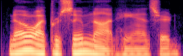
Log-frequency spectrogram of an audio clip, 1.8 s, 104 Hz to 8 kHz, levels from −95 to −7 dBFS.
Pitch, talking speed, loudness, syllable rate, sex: 110 Hz, 195 wpm, -16 LUFS, 6.0 syllables/s, male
